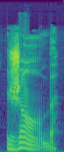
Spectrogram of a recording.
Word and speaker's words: jambe: Okay, remember, A-M, when you combine these two, basically it's just like A-N, so it's nasal and it's en. Okay, so you get la jambe.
